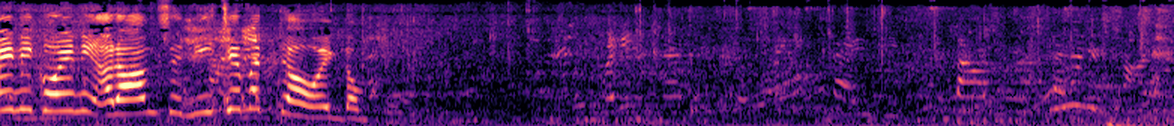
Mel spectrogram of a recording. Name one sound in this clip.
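Water splashes softly around a child wading.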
